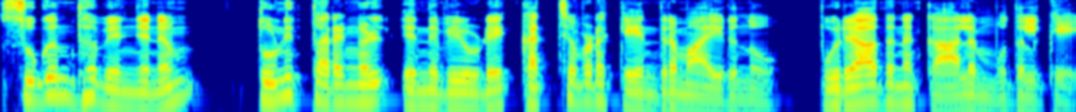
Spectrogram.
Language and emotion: Malayalam, neutral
